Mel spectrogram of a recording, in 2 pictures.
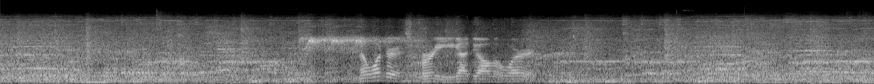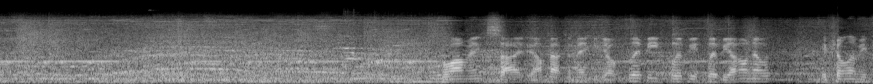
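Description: A pendulum ride swings back and forth.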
